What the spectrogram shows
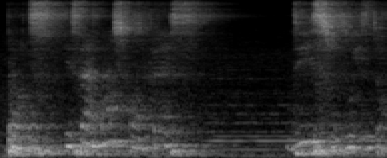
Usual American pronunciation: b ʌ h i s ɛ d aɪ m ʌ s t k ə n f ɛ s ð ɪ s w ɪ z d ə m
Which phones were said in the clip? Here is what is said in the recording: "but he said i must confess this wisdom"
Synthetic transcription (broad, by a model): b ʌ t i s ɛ aɪ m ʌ s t k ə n f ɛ s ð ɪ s w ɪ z d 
